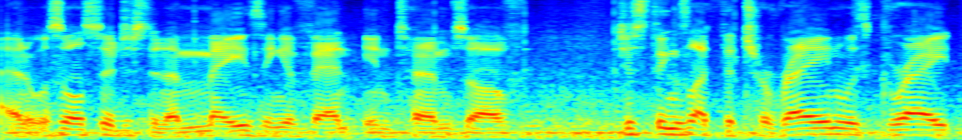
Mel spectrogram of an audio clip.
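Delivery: ordinary talk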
